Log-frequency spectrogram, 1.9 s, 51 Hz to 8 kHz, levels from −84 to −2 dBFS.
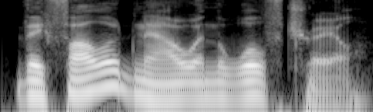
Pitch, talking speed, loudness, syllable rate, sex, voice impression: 105 Hz, 225 wpm, -17 LUFS, 5.3 syllables/s, male, very masculine, middle-aged, very thick, slightly relaxed, powerful, slightly bright, slightly soft, clear, fluent, slightly raspy, very cool, intellectual, refreshing, very sincere, very calm, very mature, very friendly, reassuring, unique, elegant, slightly wild, sweet, slightly lively, kind, slightly modest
